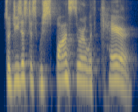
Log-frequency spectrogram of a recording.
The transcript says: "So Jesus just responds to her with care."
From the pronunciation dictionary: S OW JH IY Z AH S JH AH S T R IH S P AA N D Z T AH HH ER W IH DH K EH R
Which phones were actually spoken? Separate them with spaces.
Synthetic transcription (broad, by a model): S OW JH IY Z AH S JH AH S T R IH S P AA N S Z T AH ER W IH DH K EH R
